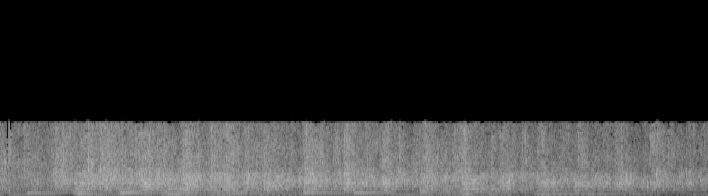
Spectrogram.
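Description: Steady audience applause fills the whole stretch, a dense continuous crackle of many hands, with sustained keyboard-like chords playing underneath and shifting a few times.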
